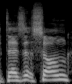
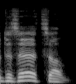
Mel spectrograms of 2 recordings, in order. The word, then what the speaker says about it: The Dessert Song: 1, Episode 10, The Dessert Song. Or the Desert Song? I'm not sure. If it was possibly the Desert Song. It's called The Dessert Song. It is called the Dessert Song. You are correct. It's spelt that way.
